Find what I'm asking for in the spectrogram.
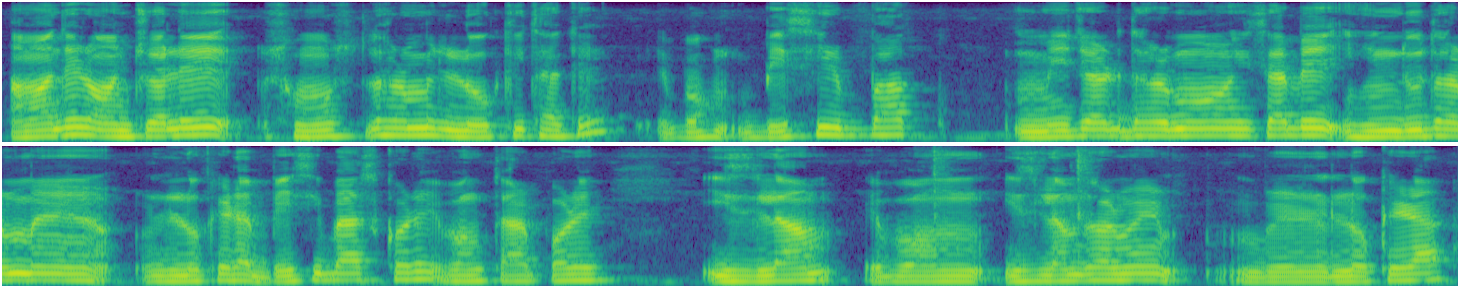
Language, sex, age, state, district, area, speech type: Bengali, male, 30-45, West Bengal, Darjeeling, urban, spontaneous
